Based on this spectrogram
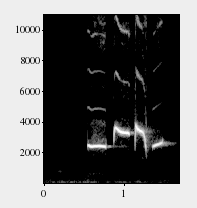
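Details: Orange-headed thrush song used as a tutor recording for young birds learning to sing: four clear, loud whistled notes, a long level one followed by three higher, slightly bending whistles, in a quiet background.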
